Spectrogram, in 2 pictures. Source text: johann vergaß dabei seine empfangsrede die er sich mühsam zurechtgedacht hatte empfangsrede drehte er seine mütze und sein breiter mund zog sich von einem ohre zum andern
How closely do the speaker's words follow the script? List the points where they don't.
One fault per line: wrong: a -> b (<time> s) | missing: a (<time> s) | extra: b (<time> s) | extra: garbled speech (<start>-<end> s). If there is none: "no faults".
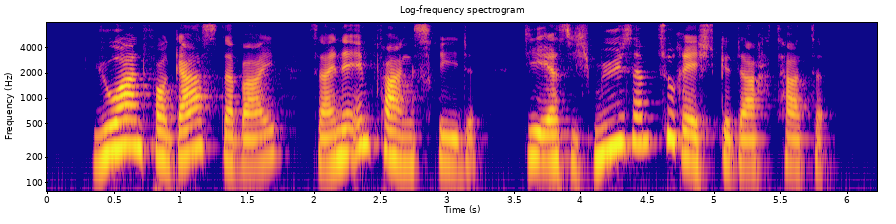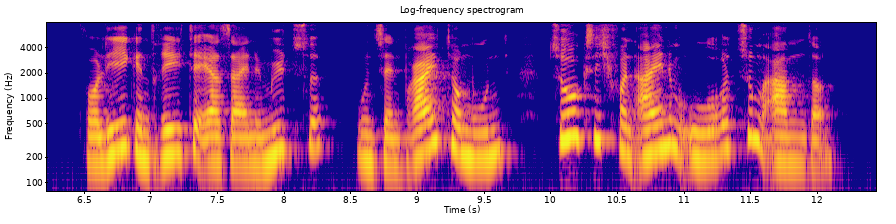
wrong: empfangsrede -> verlegen (6.5 s)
